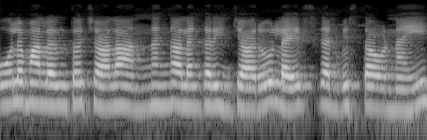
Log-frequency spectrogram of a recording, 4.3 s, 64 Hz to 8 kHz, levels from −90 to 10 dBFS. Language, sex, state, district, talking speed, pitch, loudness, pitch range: Telugu, female, Andhra Pradesh, Sri Satya Sai, 100 wpm, 210 Hz, -16 LUFS, 205-220 Hz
